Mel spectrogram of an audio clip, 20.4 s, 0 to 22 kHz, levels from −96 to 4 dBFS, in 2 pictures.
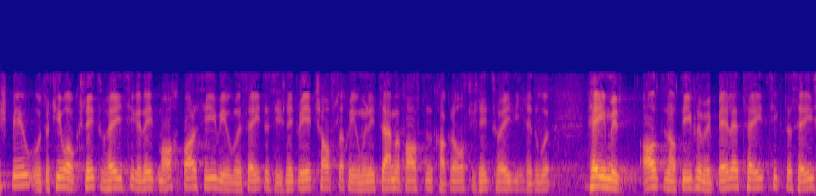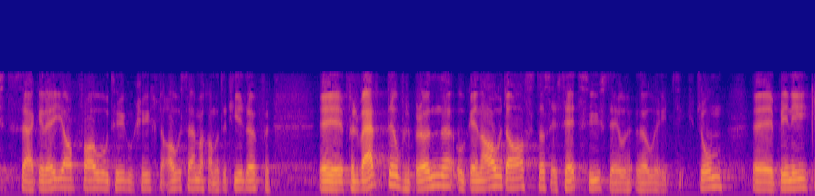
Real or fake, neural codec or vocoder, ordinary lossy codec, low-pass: real; none; none; 5.4 kHz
